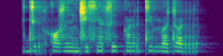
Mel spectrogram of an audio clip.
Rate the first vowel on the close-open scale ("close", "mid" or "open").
mid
